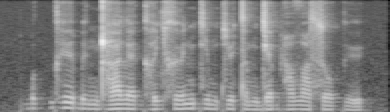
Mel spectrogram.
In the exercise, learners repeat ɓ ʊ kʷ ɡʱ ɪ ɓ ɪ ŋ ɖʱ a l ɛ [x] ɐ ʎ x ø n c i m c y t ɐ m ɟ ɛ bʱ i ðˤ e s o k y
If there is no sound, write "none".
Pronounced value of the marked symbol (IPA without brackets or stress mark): ɡʱ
